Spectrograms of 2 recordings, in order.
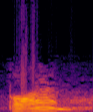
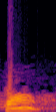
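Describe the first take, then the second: First: The first consonant is a heavy, emphatic t. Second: The first consonant is a plain, thin t. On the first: The speaker calls it right. "الطاء طاء مفخمة" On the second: The speaker calls it wrong. "ما تقولش طعام"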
